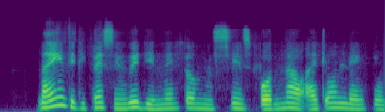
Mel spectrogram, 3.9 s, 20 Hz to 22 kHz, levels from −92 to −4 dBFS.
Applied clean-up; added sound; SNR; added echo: neural mask model DeepFilterNet 3.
